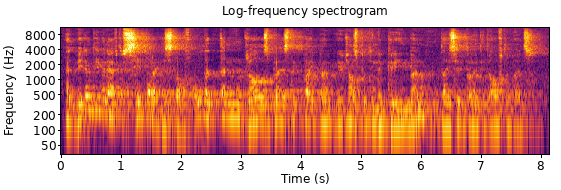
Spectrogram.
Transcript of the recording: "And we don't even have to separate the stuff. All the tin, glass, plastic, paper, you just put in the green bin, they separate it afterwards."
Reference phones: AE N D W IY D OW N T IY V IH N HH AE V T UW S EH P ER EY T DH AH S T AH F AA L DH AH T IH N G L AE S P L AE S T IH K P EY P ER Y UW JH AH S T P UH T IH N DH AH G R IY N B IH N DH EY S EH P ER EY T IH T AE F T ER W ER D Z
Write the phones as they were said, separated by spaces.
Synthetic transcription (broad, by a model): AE N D W IY D OW N T IY V IH N HH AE F T UW S EH P ER EY T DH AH S T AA F AA L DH AH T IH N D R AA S P L AE S T IH K P EY P ER Y UW JH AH S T P UH T IH N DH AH G R IY N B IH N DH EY S EH P ER EY T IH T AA F T ER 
